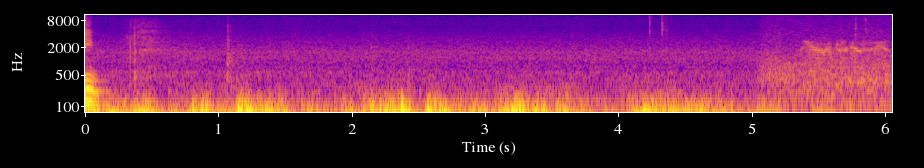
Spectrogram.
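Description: A few soft clicks, as of a computer mouse: one about a second in and a quick pair around four seconds, as a video is started. They sit over a low, uneven rumble of room noise. Faint audio from the video begins near the end.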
